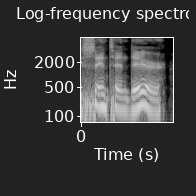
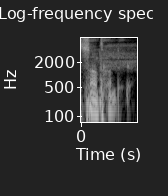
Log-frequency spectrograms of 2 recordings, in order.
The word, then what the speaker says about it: Santander: We had a question in the chat from Roxana about Anthony Santander, I believe it's pronounced, and I think there is still plenty of reason to be optimistic.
